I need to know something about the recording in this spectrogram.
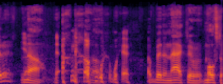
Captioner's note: laughing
